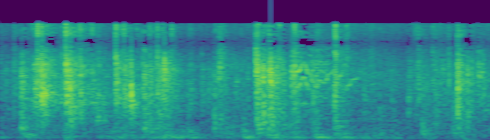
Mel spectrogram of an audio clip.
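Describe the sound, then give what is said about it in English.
A door creaks open in a series of uneven, squeaky groans, each with a scraping, mid-pitched edge, fairly loud and with no voices. “As Frank starts to walk away, Melvin opens the door.”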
